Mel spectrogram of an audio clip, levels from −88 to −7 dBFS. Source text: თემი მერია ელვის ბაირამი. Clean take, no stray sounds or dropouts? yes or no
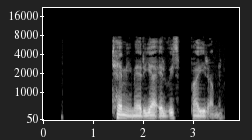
yes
